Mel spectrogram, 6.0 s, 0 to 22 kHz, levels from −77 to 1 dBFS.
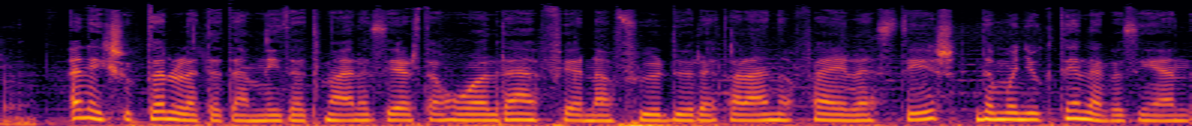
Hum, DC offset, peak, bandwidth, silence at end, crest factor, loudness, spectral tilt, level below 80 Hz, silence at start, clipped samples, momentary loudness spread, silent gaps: none; under 0.1%; -4 dBFS; 18.5 kHz; 0 s; 14 dB; -19 LUFS; -6 dB/octave; -32 dBFS; 0 s; under 0.1%; 4 LU; none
